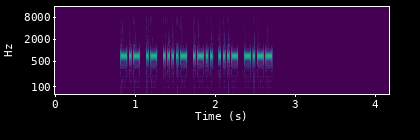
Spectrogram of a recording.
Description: Morse code, heard as a keyed tone, about 42 wpm, 700 Hz. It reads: KA4LVY
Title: USA Call Signs - 6 Characters - Repeated 2x - 45wpm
